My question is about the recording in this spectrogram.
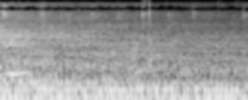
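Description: Loud, steady low rumble of street noise beside a road, a mix of traffic and wind on the phone's microphone, with no clear single event.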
